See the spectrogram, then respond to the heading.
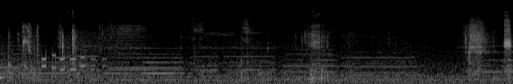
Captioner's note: dialing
